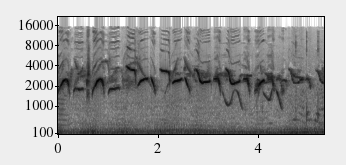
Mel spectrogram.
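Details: Chinese hwamei fanning and dancing its tail while singing a fast, varied series of loud slurred whistles, rising and falling, delivered almost without break.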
